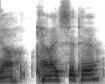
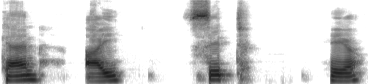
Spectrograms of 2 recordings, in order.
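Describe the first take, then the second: First: Said in the usual way. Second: Each word set apart with long pauses; slow, word by word. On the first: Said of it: "teacher models natural question". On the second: Shown as a demonstration. Teacher spelling out the question for students, word by word. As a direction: dictate it slowly, one word at a time. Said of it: "teacher dictates word by word".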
